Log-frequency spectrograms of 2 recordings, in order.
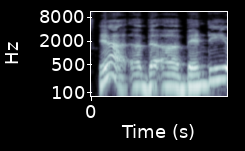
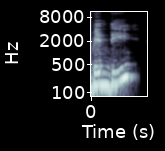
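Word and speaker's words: bhindi: Yeah, so for those non-Hindi speakers out there, bendi or bindi is the pronunciation. That's the what we say is Hindi word for okra.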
